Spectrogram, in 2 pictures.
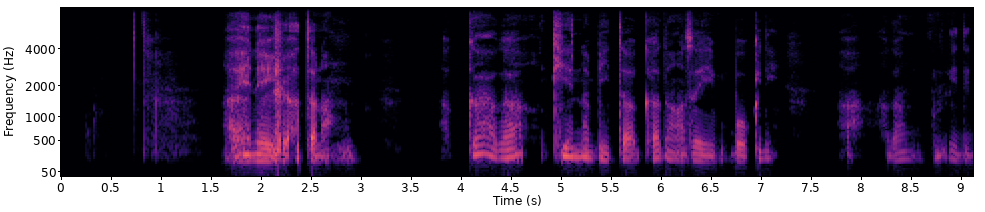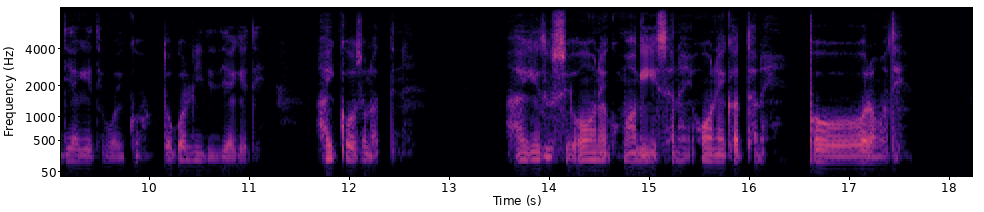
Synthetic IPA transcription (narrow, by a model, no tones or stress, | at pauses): hɐhɛnɛjʃɛɐt̪ːɐnɐ | hɐɡ̥ːaːhɐɡaːkʰɪjɛnːɐbiːt̪ːɐ̰ːɡːaːd̪ɐnɐ̰sɐjbo̞ːkːɪd̪ɪ | hɐhɐɡɐnbʊlːid̪ɪd̪ɪjaːɡe̞ːt̪ɪwɔ̰jkːɔt̪ʼɔkʼɔlːid̪ɪ̰d̪ɪja̰ːɡe̞̰ːt̪ɪ̥ | hɐjkʼːo̞ːsɔnɐ̰t̪ːɪ̥n | hɐjkɛt̪ʊsːɪ̰ʔoːnɛ̰kʼʊma̰ːɡḭːɡɪsːɐnɐ̰jo̞ːnɛkʼɐt̪ʰːɐnɐj | pʰoːɾɐmɐt̪ʰɛ̥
